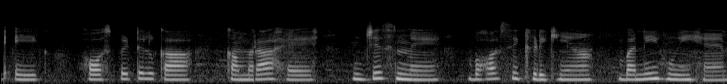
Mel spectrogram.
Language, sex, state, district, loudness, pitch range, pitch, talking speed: Hindi, female, Maharashtra, Nagpur, -28 LUFS, 220-250 Hz, 230 Hz, 115 wpm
